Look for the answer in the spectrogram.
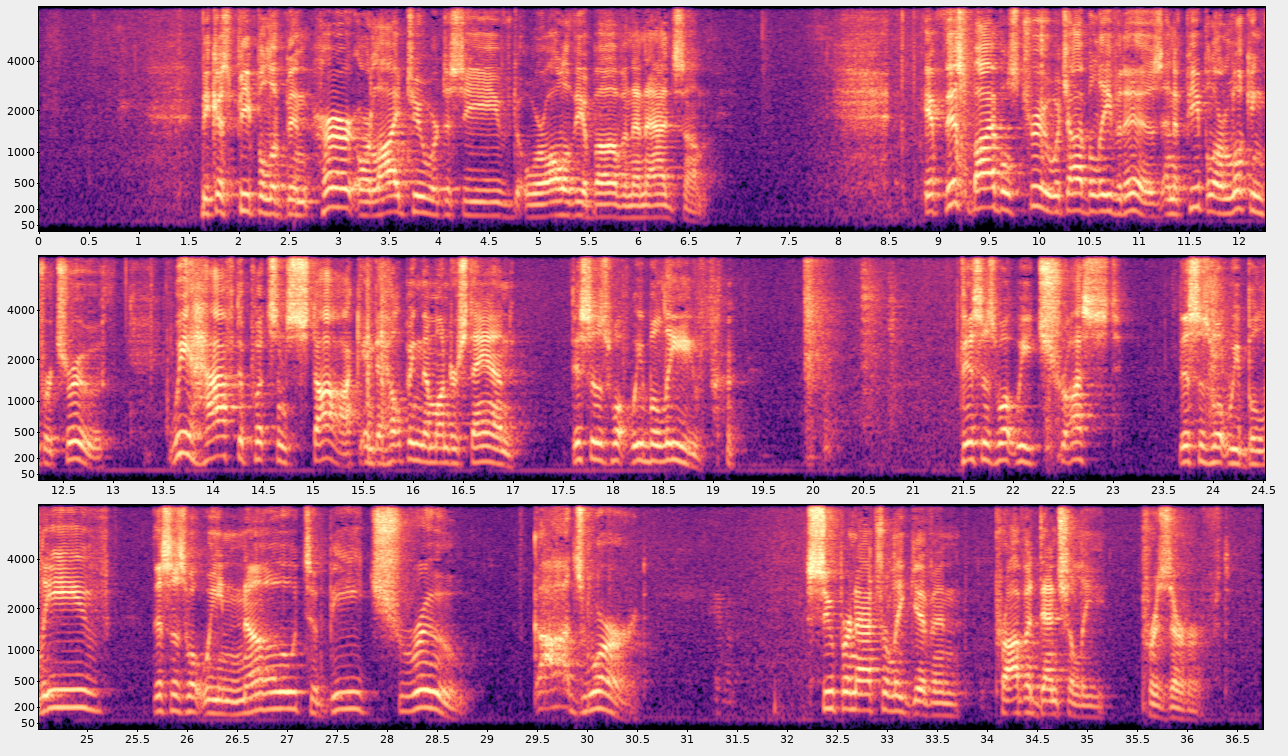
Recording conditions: large echoing room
